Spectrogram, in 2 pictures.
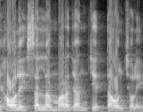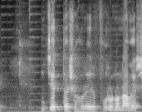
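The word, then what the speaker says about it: جدة: মনে করা হয় হাওয়া আলাইহিস সাল্লাম মারা যান জেদ্দা অঞ্চলে। জেদ্দা শহরের পুরনো নামের সাথেও এই ধারণা জড়িত। জেদ্দা শহরের আরবি উচ্চারণ জাদ্দা যার অর্থ দাদী।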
